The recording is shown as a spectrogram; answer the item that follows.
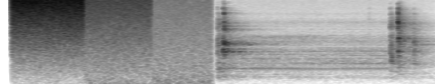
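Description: Electronic logo sting: a loud burst of static-like noise that shifts character twice, then cuts off abruptly about two seconds in to a quieter, steady electronic chord of several tones. A short accent comes near the end, as the chord fades away.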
